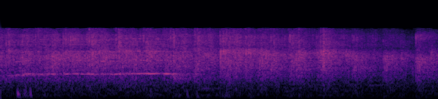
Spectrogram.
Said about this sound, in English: Yes, we can give her a round of applause.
